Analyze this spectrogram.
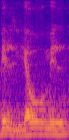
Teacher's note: یو واولین ہے، تھوڑا نرمی کے ساتھ کھینچ کر ادا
